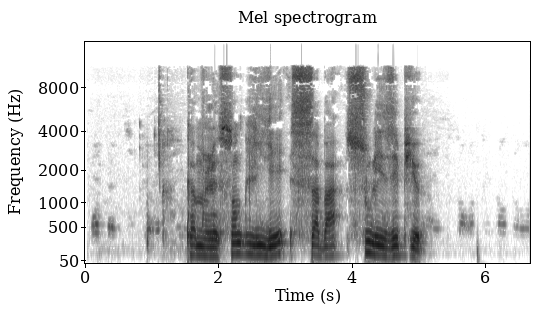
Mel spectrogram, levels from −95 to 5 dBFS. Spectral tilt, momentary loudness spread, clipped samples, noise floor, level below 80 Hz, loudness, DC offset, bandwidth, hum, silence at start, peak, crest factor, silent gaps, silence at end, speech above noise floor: -3.5 dB/octave; 15 LU; under 0.1%; -50 dBFS; -52 dBFS; -11 LUFS; under 0.1%; 11.5 kHz; none; 0.15 s; 0 dBFS; 14 dB; none; 1.6 s; 39 dB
